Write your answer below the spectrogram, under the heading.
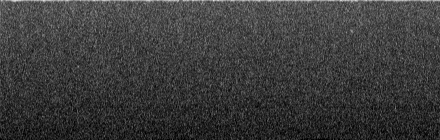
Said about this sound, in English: Play it static again. Don't look at the light. Look at the static on the screen.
